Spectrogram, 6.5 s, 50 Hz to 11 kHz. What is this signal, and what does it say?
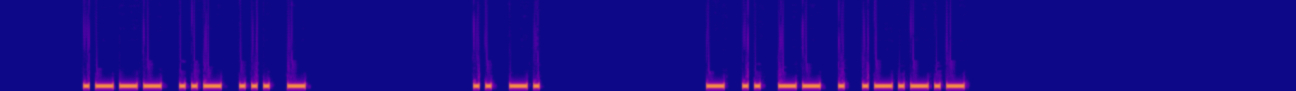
Morse code, heard as a keyed tone, about 40 wpm, 700 Hz. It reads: JUST IN TIME.
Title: 4x Word-Spacing - Sentences from Top 300 Words - 40wpm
